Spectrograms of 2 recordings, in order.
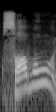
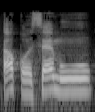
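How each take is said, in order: First: أقصبوا with a heavy, emphatic ص instead of س; أقصبوا said wrongly, with a dark rounded ص sound. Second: Slow أقسموا with a light, clear س and lips slightly spread; correct light s. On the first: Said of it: "لا،". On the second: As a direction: stretch أقسموا out and keep the س thin after the ق. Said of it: "كل اللي عملته ابتسامة بسيطة بعد القاف". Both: Shown as a demonstration.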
